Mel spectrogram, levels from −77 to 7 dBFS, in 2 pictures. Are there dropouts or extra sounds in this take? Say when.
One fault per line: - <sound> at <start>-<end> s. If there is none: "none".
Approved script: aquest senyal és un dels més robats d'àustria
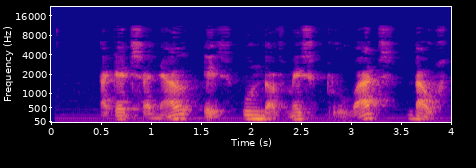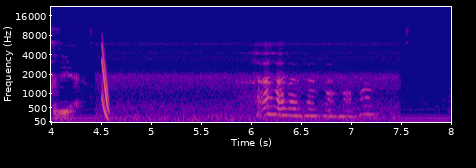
- chirp at 4.5-4.6 s
- laugh at 5.8-7.4 s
